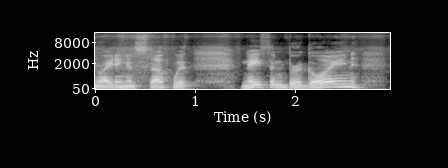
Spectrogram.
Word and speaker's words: Burgoine: And today we're talking about a bunch of books and writing and stuff with Nathan Burgoine. He tells us it rhymes with sirloin. So that's Nathan Burgoine.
